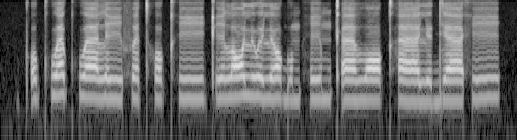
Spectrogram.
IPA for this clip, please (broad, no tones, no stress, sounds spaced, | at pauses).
pʼ o kʷʰ ɛ kʷʰ ɛː l iː f e tʰ o kʰ iː kʼ i l ɔ lʲ w ɨ lʲ ɔ ɡʷ e m h iː m kʼ ɛ v ɔː kʰ ɛː lʲ ɨ dʲ ɛː x iː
